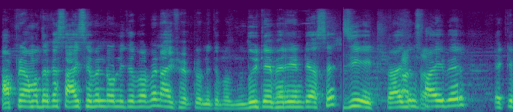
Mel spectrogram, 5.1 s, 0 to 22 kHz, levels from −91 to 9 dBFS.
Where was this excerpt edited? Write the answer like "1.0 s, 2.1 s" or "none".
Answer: 3.4 s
